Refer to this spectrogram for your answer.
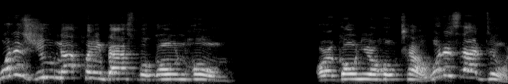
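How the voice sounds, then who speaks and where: In a New York accent, a man with an extremely high pitch speaks at a moderate pace, his tone animated and his intonation lively. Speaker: sneaker YouTuber and livestream host. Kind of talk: casual livestream chat. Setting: live stream.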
